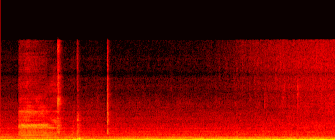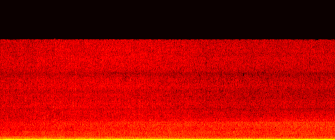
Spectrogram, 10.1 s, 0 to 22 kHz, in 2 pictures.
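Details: 1978 Kenmore 70 Series washer agitating normally after fitting a new-old-stock motor, belt and pulley in place of the restorer's different motor and flat belt; deep steady motor hum with a slow rhythmic woo-woo swell about every half second.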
